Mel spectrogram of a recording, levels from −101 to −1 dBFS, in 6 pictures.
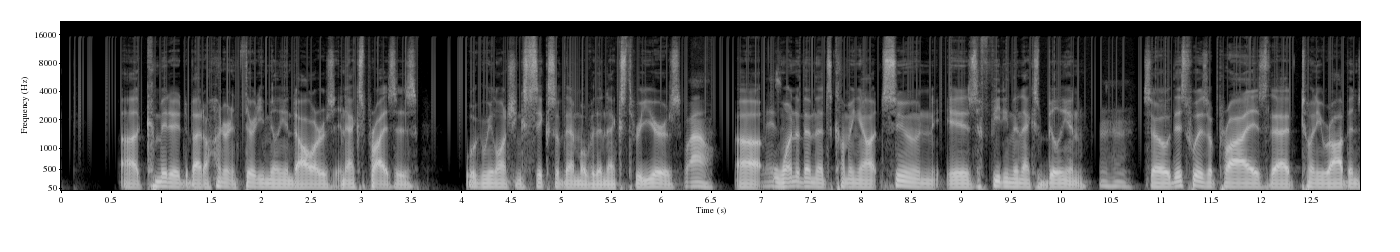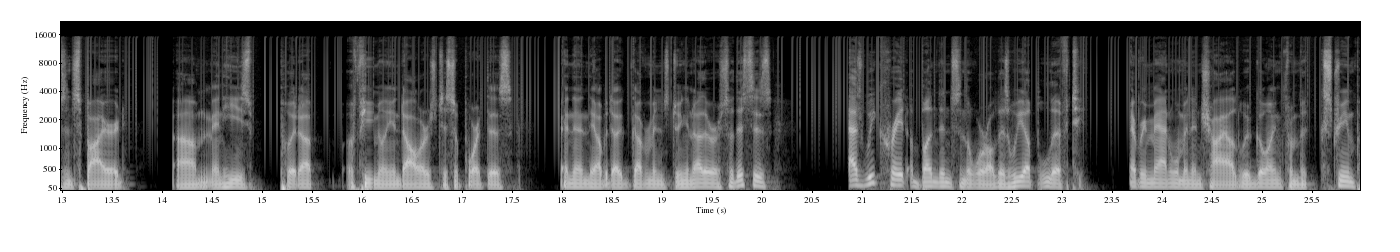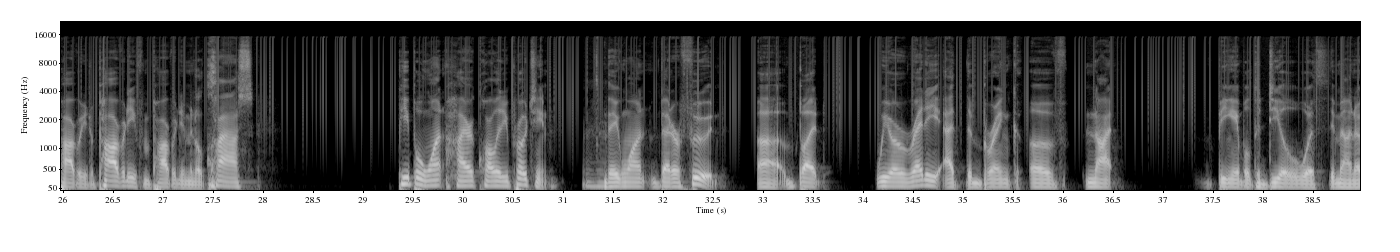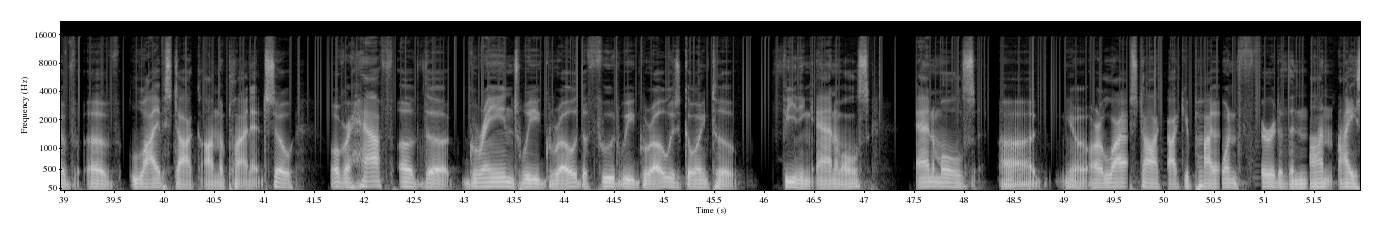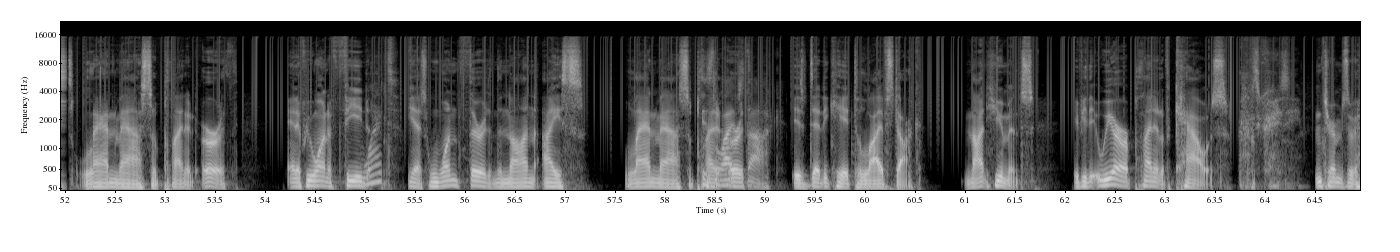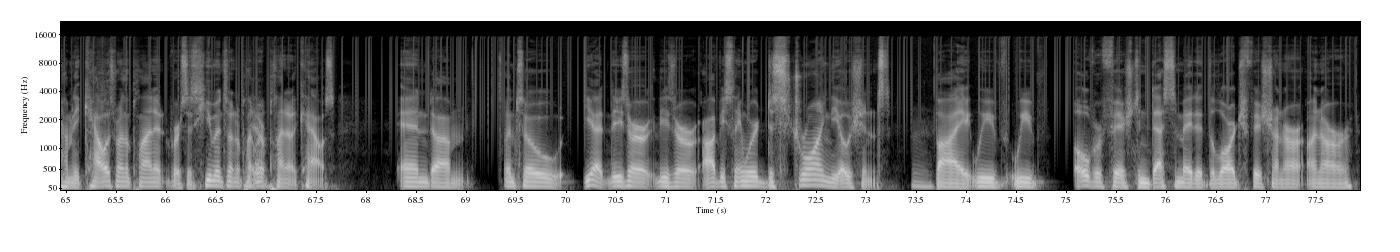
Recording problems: crackle, like an old record; faint; 30 dB below the speech
choppy; very; from 13 to 16 s and from 50 to 52 s; 12% of the speech affected

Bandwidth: 15 kHz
